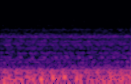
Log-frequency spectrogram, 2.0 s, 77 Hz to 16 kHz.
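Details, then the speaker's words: Ford 6.0 Powerstroke diesel with codes P0404/P1335 idles deep and stumbles badly on throttle with exhaust smoke; the EGR valve is stuck open, indicating a failing EGR cooler. "so you hear it stumbling real bad"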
